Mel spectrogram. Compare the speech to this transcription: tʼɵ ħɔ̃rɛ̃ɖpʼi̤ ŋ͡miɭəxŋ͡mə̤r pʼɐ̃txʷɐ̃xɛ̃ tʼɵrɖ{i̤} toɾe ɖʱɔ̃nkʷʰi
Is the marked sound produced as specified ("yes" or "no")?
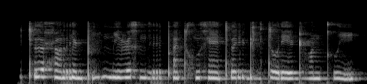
yes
